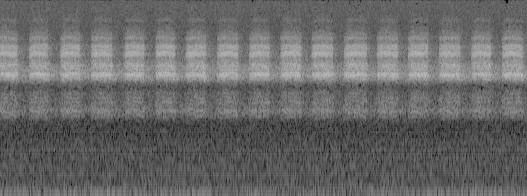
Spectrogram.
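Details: Pine forest crickets at sunset giving a regular chain of high chirps, roughly two per second, each a short buzzy burst; steady ambient hum of the woods underneath, recorded in XY stereo.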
